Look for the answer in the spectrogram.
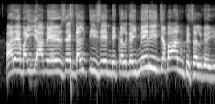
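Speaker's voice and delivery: high, slow whiny sob-voice imitation; mock crying apology. Host mocking a tearful apology, in a high slow whine. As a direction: whimper it out like a caught child, hammed-up. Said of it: "खुद उस बच्चे की तरह रो रही".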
